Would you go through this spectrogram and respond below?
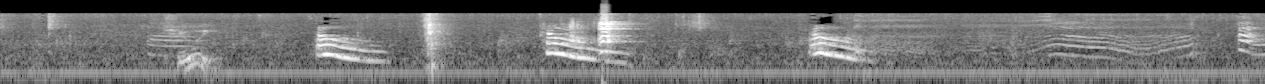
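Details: Excited dog eager to go for a walk: a few high whining yelps, each sliding downward, spaced every one to two seconds, with a person talking to it between the cries in a small room.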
